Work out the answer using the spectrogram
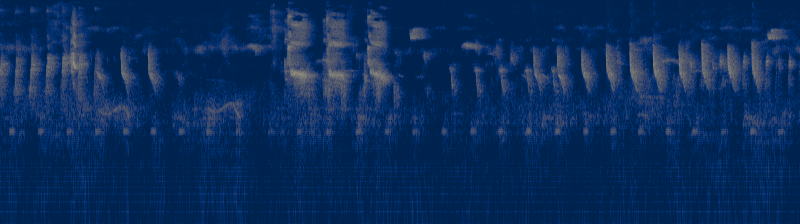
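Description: Birds chirping in quick runs of short, downward-sweeping notes, with three louder chirps about four to five seconds in. Under them a faint low note repeats at an even pace.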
